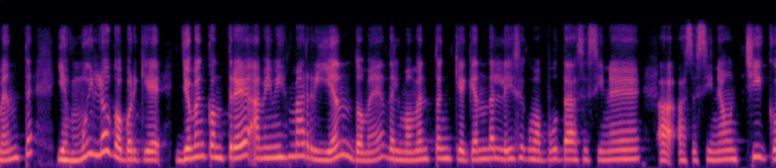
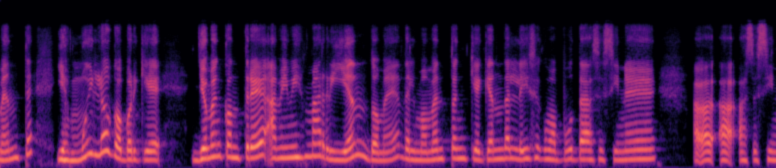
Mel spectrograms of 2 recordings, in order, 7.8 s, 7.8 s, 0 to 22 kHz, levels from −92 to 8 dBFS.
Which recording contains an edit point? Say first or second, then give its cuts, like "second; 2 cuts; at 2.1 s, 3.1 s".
first; 2 cuts; at 1.7 s, 6.6 s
